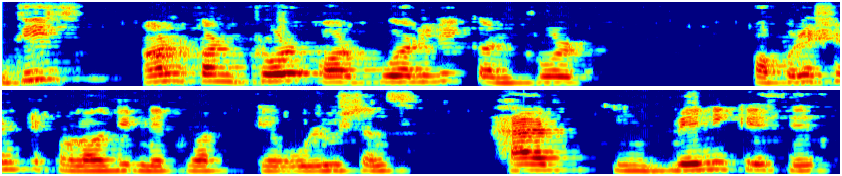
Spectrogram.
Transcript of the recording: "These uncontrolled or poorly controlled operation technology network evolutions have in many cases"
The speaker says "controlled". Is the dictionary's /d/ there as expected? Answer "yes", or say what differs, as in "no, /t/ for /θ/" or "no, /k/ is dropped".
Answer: yes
